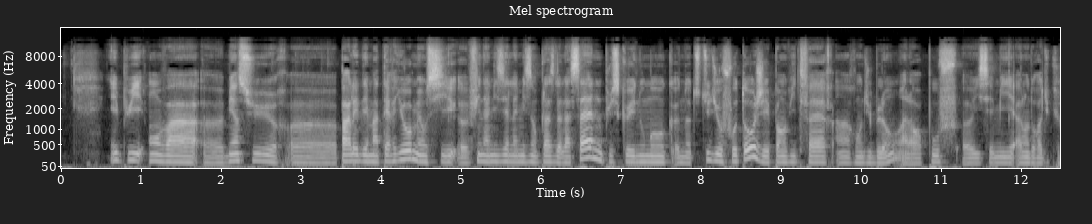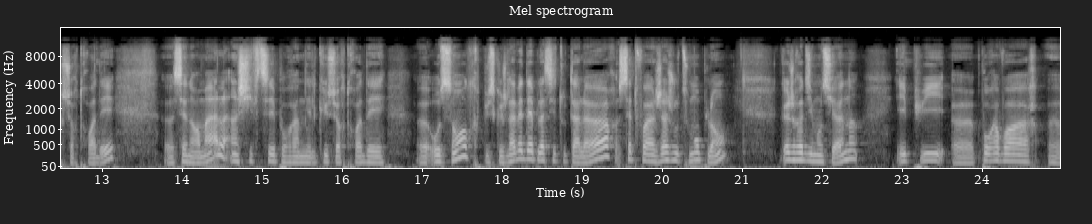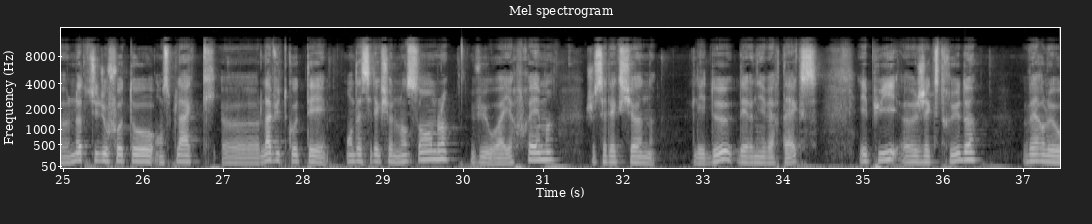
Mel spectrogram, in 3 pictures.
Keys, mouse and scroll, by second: 0.8 z, 1.3 middle click, 2.4 ctrl+s, 2.8 shift+middle click, 3.5-4.3 scroll down 6, 4.3 scroll up 3, 5.1-5.6 scroll up 2, 6.1 shift+a, 11.5 x, 13.2 shift+c, 13.9 scroll up 3, 14.7-15.3 scroll up 2, 17.0 shift+a, 19.3 s, 24.2 KP_3, 24.9-25.2 scroll down 3, 25.6 shift+middle click, 26.4-26.8 scroll down 2, 26.7 Tab, 27.2 a, 27.9 shift+middle click, 29.0 z, 30.0 b, 31.5 middle click, 33.1 KP_3, 34.3 e, 35.4 click, 35.5 e, 36.2 click, 36.6 e.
